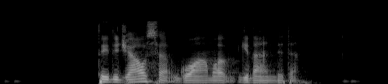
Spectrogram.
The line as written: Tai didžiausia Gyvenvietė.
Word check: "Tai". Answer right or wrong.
right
